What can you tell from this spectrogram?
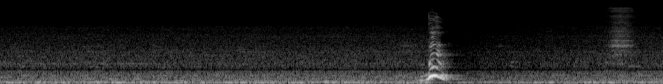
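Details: Lhasa Apso named Jimmy at play with his owner on a Friday afternoon, taken with a Canon PowerShot SX530 HS camera; a single sharp bark rings out around four seconds over a steady low indoor hum, and a faint brief sound follows near the end.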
